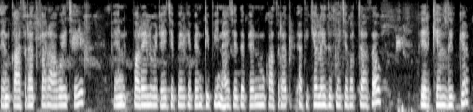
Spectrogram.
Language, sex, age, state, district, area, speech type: Maithili, female, 45-60, Bihar, Araria, rural, spontaneous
